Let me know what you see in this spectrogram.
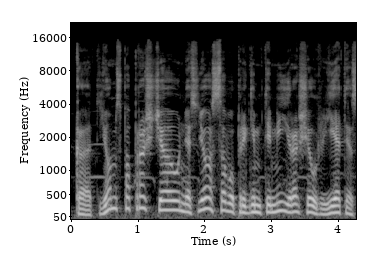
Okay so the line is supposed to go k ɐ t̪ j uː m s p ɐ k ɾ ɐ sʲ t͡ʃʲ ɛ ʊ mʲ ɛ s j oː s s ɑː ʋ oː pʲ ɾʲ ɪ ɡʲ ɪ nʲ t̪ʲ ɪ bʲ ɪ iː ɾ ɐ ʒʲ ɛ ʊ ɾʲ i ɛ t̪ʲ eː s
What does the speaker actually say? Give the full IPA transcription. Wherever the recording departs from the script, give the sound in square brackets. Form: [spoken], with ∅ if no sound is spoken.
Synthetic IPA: k ɐ t̪ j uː m s p ɐ [p] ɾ ɐ sʲ t͡ʃʲ ɛ ʊ [nʲ] ɛ s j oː s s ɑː ʋ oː pʲ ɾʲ ɪ ɡʲ ɪ [mʲ] t̪ʲ ɪ [mʲ] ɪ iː ɾ ɐ [ʃʲ] ɛ ʊ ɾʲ i ɛ t̪ʲ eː s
